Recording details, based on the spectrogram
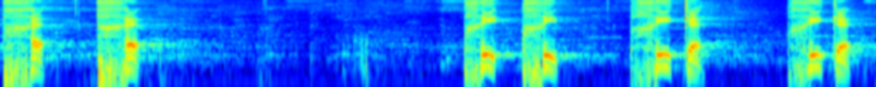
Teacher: ele é surdo, é vibrante múltiplo uvular, surdo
